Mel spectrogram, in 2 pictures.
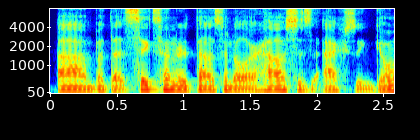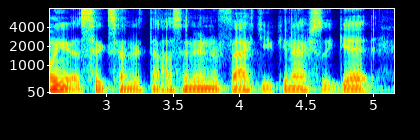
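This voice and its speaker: A man who works as a loan officer, explaining things in a relaxed podcast chat with frequent ums. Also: lowish voice, fast.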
